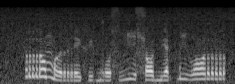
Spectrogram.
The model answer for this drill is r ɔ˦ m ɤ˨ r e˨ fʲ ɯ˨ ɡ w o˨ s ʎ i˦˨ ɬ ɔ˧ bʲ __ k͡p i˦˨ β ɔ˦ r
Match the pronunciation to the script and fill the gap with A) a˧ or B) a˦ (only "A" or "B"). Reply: A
